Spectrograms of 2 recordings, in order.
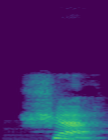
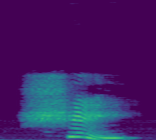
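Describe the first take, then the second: First: The vowel is a short 'eh' sound. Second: The vowel is a long 'ee' sound. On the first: The speaker calls it wrong. "if I read it with that eh, it'd sound like this" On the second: The speaker calls it right. "that eh makes an e sound"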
